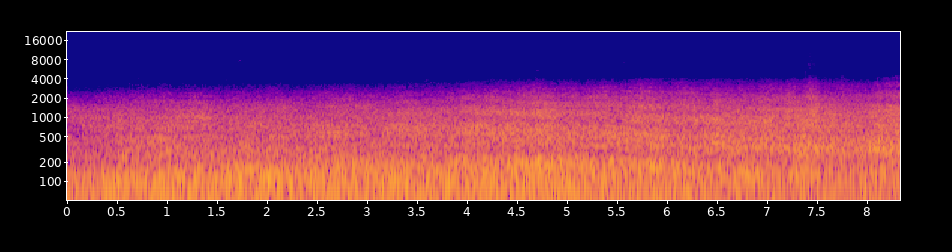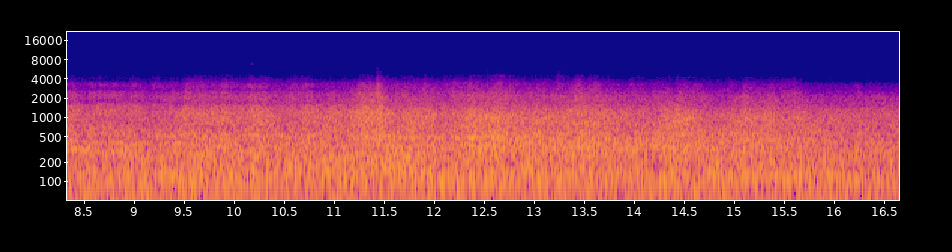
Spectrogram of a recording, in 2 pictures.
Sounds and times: wildlife 0.0 - 16.6
Landing planes 0.0 - 16.6

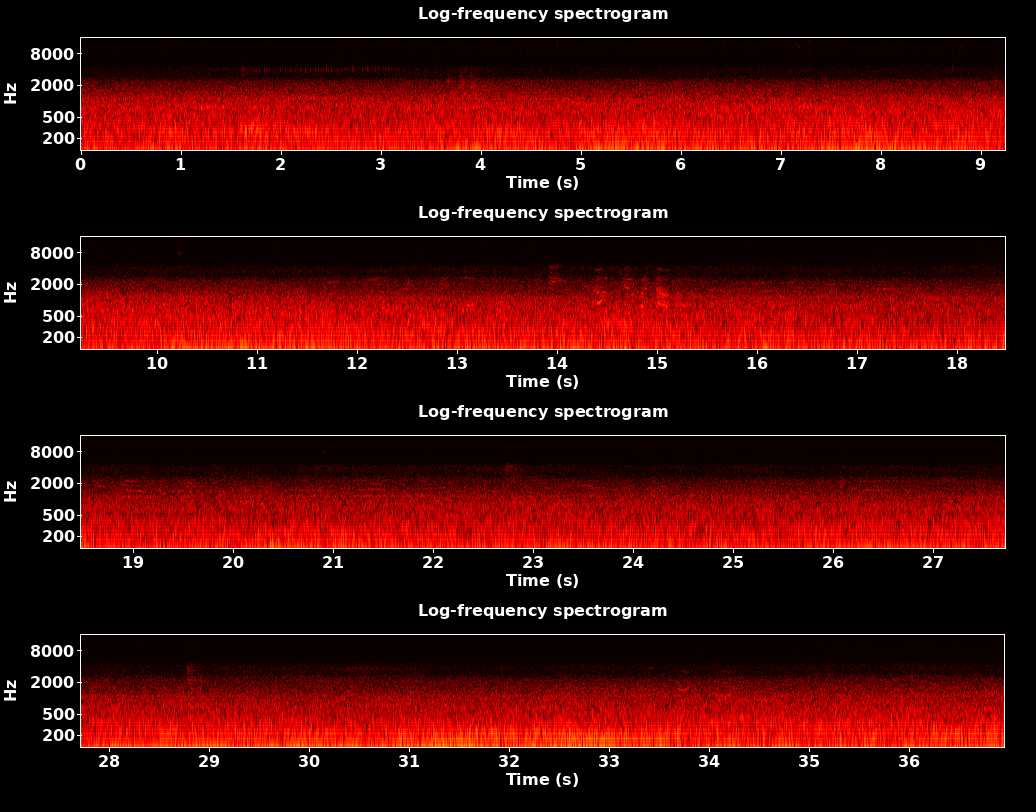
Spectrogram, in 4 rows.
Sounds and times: MRT train sounds 0.0 - 36.9
Walking along the river 13.3 - 36.9
Traffic Sound 31.5 - 36.9

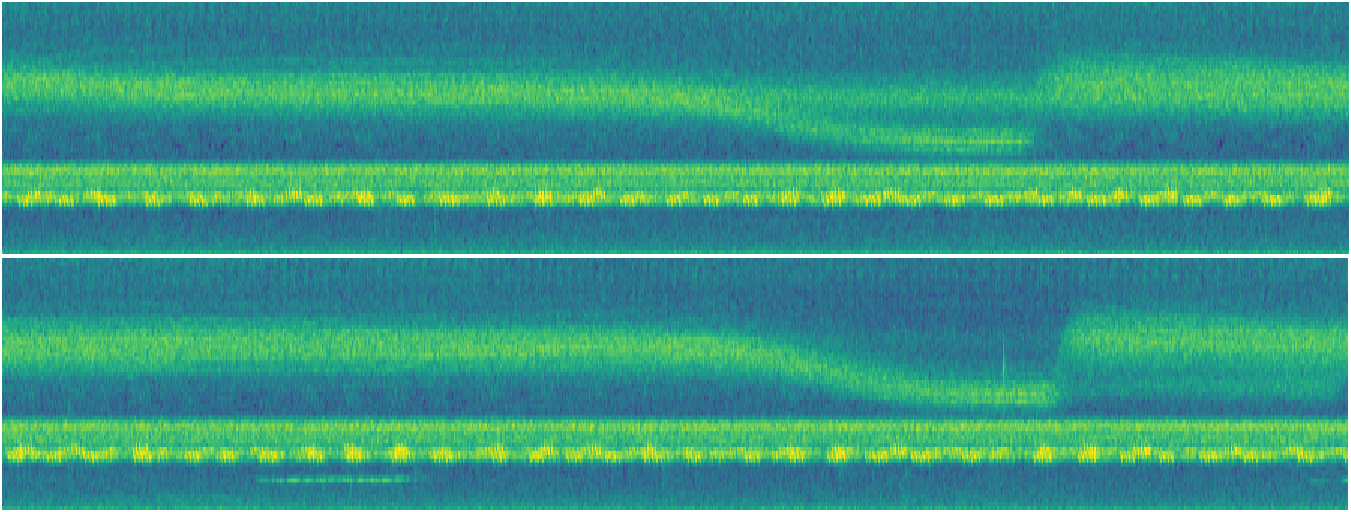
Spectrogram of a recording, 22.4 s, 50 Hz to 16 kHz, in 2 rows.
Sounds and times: Cicadas cries 13.4 - 14.8

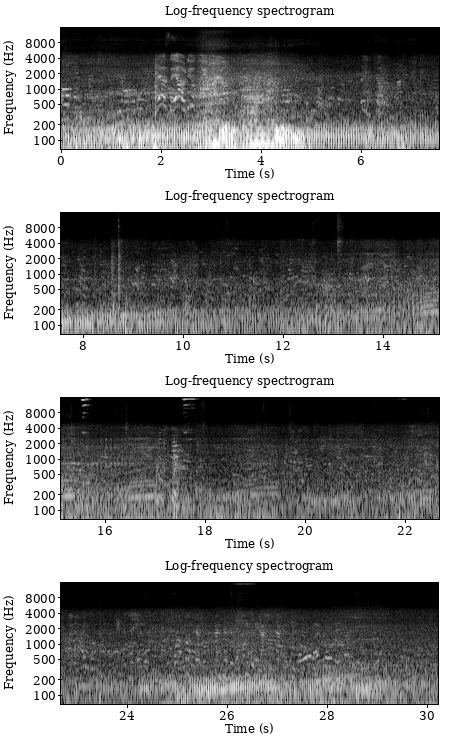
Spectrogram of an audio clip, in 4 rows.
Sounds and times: traffic sound 0.0 - 30.2
vendors peddling 0.0 - 30.2

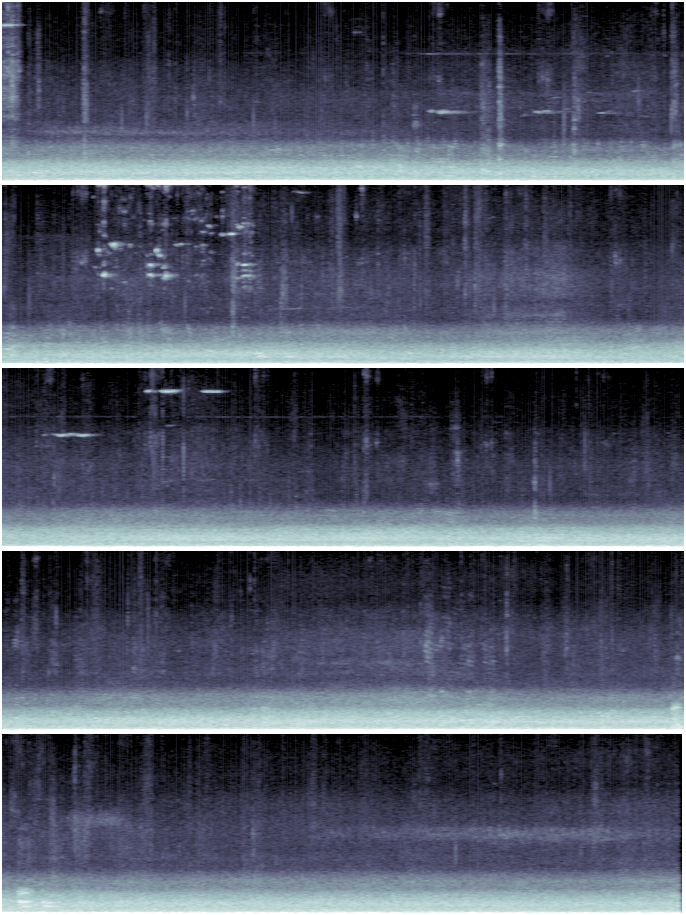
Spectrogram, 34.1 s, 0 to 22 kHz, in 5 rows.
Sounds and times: Traffic Sound 0.0 - 34.0

